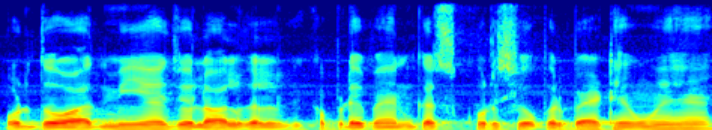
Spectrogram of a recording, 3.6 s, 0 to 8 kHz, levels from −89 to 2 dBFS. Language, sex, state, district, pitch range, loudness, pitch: Hindi, male, Uttar Pradesh, Shamli, 115-125 Hz, -17 LUFS, 115 Hz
